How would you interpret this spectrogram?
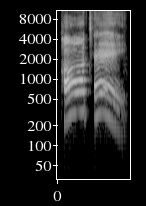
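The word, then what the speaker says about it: pâté: So our code word for this week to get an extra ticket in the cash pig is pate.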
